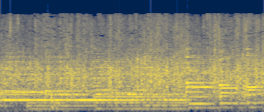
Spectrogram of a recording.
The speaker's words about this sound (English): Let's give him a hand clap of welcome as he comes.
